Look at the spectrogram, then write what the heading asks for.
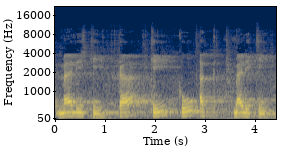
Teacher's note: Karena kaf ketika disebutkan, ketika diucapkan sudah ada hams atau aliran nafasnya, tanpa berlebihan.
